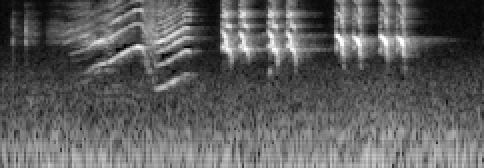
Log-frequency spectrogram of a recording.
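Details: Grackles recorded in Rockport, Texas: a rising whistled slur, then a series of harsh, clattering notes repeated about every quarter second, high-pitched and metallic.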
